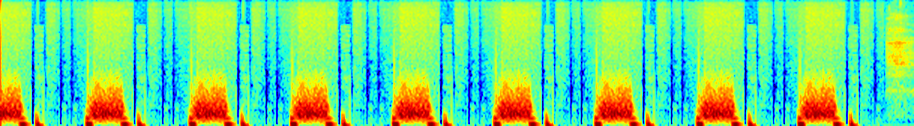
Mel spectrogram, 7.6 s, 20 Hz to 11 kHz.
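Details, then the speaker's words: Simulated severe mitral regurgitation with a third heart sound at about 71 beats a minute: normal sounds first, then an added S3, then a loud whooshing murmur filling systole. "listen to the sound of severe mitro regurgitation with a third heart sound I will begin with normal sounds and then add the third heart sound and finally the systolic murmur"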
